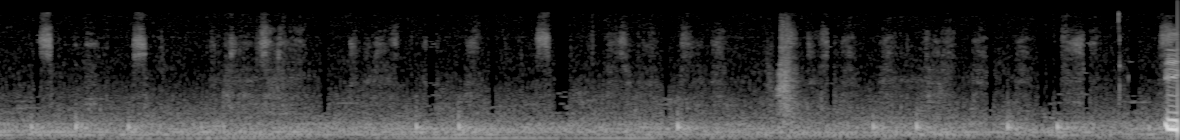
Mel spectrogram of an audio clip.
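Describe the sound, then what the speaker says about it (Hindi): Pen scratching across paper as a question is written out by hand during a Hindi lesson, a close, steady run of faint strokes and taps over a low room hum. "प्रश्न लिख देती हूँ उसको मैं"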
